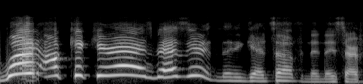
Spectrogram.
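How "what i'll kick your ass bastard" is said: high, loud squawked threat; hammed-up outrage, much higher and louder; mock angry Tweek. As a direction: spit out a challenge in a high cartoon voice. Retold challenge before a fight.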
